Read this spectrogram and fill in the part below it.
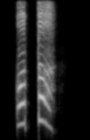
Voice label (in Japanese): "Otto", Kawaii Voice Reactions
